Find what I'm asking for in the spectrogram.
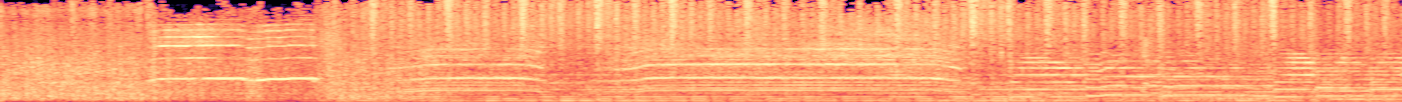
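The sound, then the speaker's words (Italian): A train rolls along with a steady rumble and rhythmic clacking of wheels on rails, punctuated by long, sustained horn tones that hold for several seconds before fading back into the continuous running noise. “Allora, è un treno”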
